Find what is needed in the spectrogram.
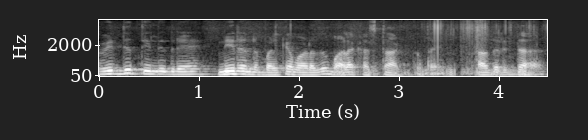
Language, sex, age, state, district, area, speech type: Kannada, male, 60+, Karnataka, Chitradurga, rural, spontaneous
